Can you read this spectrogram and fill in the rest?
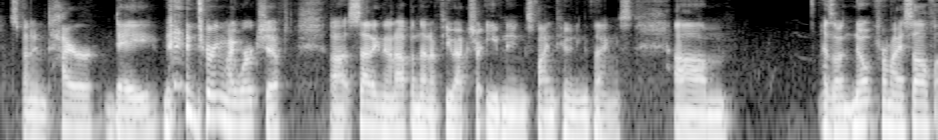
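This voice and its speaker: A man's voice: medium pitch, a bit bright. Rambling young man chatting on stream. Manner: rambling, scatterbrained, many fillers and restarts; casual, swears freely. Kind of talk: casual live-stream chat.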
